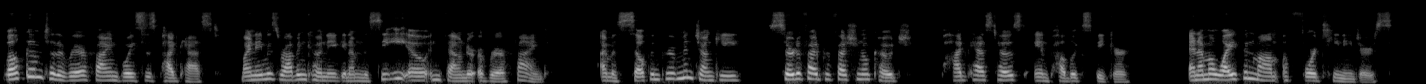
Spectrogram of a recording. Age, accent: 20-39, American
